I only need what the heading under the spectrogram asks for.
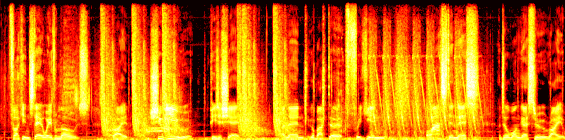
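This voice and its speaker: A man's voice: a little high, slow pace. A man hosting a podcast, commentating his gameplay with exasperated, swearing complaints. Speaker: podcast host. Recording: game audio and music playing behind.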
